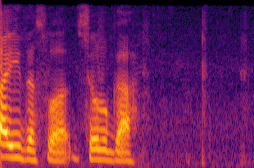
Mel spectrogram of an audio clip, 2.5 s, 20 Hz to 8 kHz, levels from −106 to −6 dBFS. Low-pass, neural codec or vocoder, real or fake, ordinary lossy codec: 7.2 kHz; vocoder, 22.05 kHz, 80 mel bands, Vocos; fake; none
